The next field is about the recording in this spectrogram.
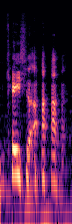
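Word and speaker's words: Ke$ha: Keshar? Kesharana? Oh, it's pronounced Kesha.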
